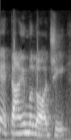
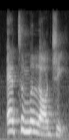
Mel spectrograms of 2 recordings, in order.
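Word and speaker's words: etymology: इस स्टडी को हम बोलते हैं ये वर्ड, जिसको मैं भी अभी बहुत रिसेंटली तक बहुत कंफर्टेबली कहती थी एटाइमोलॉजी। लेकिन दोस्तों आप यहां पर ध्यान से देखिए, इसका प्रोनाउंसिएशन तो मैंने लिखा ही, ओह ये रहा, ठीक है, ये रहा pronunciation, it इज एटमोलॉजी, right. And बहुत सारे लोग इसको एटमोलॉजी भी बोलते हैं, लजी। सो हाउएवर इंडियन एक्सेंट से मजबूर मैं इसे बोलूंगी एटमोलॉजी, लॉजी, क्योंकि हम बायोलॉजी कहते हैं, बायोलॉजी नहीं बोलते हैं, राइट।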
